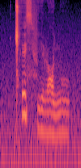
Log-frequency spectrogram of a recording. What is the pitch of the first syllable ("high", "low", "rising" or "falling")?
high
